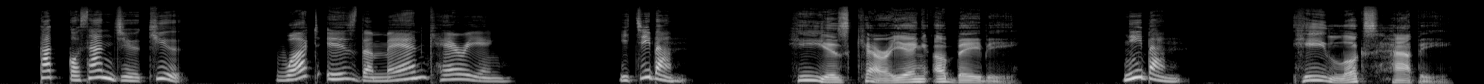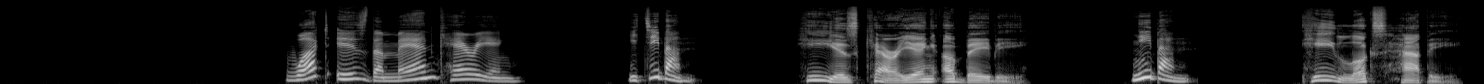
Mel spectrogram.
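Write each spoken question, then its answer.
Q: What is the man carrying?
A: 1: He is carrying a baby.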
